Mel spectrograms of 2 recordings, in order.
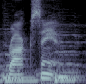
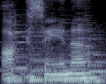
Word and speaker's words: Oxana: How long been with Roxanne? Everyone always kind of gets her name wrong. Her name's Oxana, O-X-A-N-A.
